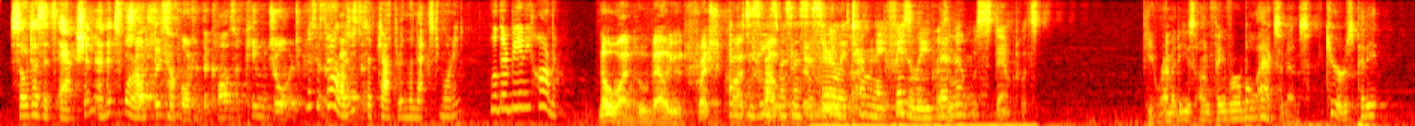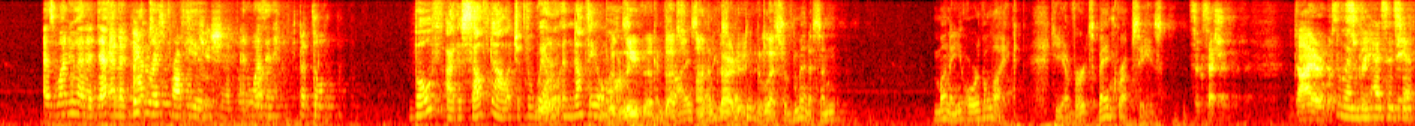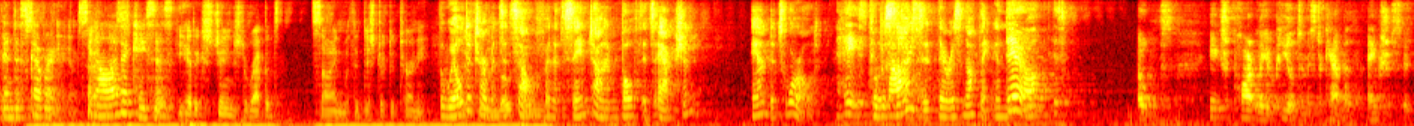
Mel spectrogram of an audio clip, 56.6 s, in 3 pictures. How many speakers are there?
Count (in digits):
9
